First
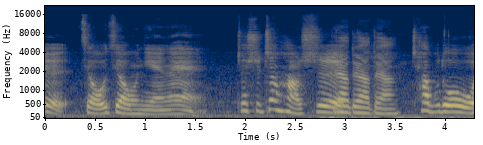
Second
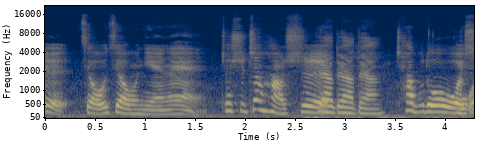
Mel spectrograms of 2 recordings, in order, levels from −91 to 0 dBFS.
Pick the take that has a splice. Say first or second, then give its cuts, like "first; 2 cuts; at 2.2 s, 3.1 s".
second; 1 cut; at 1.7 s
